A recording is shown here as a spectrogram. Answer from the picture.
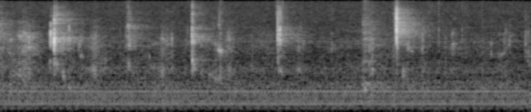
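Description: A person chewing food close to the microphone, with about five short, sharp crunches spread through, over a steady low hum.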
